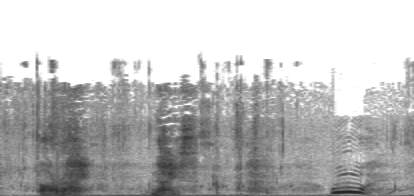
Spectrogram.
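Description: Water splashes as a fish thrashes in a net.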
